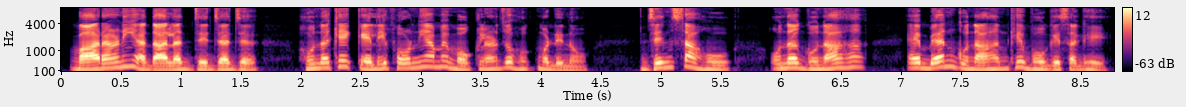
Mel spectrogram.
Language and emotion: Sindhi, neutral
